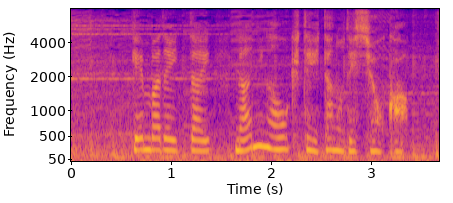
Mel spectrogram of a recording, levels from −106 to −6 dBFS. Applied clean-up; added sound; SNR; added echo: none; Bird; 17 dB; none.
